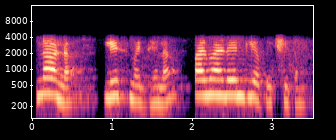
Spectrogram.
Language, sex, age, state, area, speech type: Sanskrit, female, 18-30, Assam, rural, conversation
